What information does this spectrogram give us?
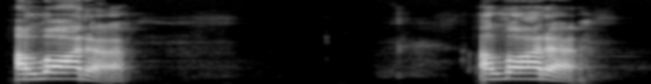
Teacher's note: And we also say a little bit quieter because it's not a stressed syllable. So we like to say it quieter than the rest of the expression.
